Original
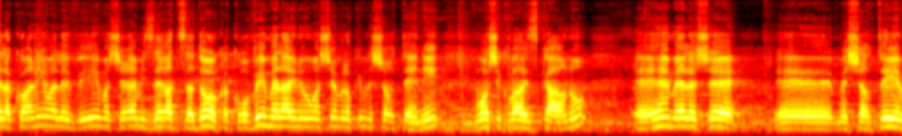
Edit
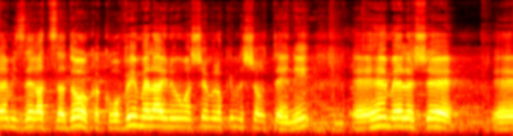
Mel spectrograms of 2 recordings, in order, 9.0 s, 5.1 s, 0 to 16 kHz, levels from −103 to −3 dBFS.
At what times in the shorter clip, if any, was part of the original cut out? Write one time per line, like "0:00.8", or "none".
0:03.4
